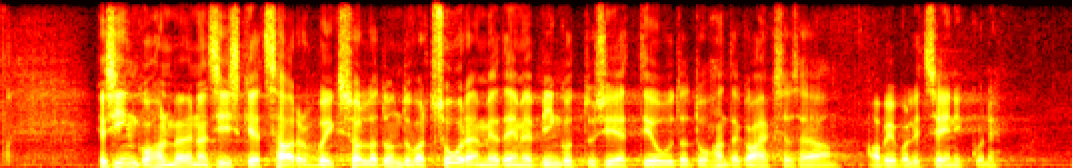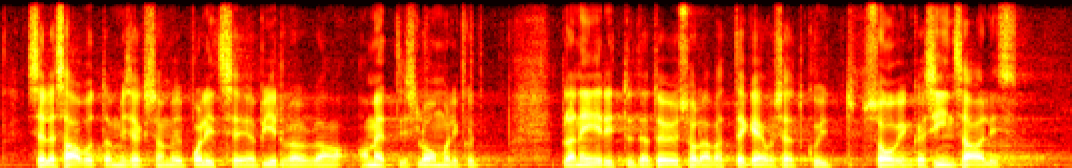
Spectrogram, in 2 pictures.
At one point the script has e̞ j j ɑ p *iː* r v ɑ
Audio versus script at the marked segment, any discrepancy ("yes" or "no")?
no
